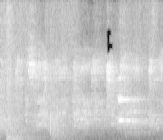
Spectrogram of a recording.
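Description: Dancers' feet thudding and shuffling on a studio floor as they run through a routine, with a brief high squeak near the end.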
